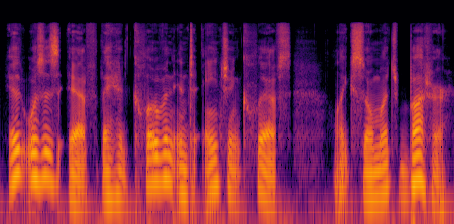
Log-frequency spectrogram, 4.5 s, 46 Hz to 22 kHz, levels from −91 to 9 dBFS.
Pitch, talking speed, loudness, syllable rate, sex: 105 Hz, 185 wpm, -19 LUFS, 4.7 syllables/s, male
